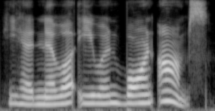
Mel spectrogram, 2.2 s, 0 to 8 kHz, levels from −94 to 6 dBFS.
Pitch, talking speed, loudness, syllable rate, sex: 215 Hz, 165 wpm, -15 LUFS, 4.7 syllables/s, female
